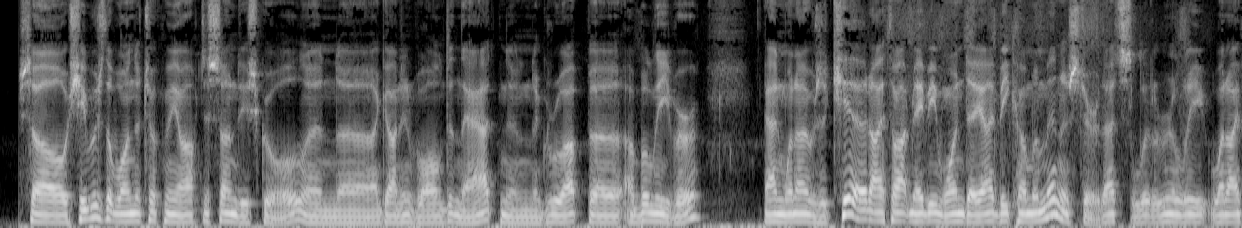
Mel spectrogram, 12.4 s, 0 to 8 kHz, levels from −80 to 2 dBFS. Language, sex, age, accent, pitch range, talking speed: English, male, 60-79, American, 85-100 Hz, 215 wpm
